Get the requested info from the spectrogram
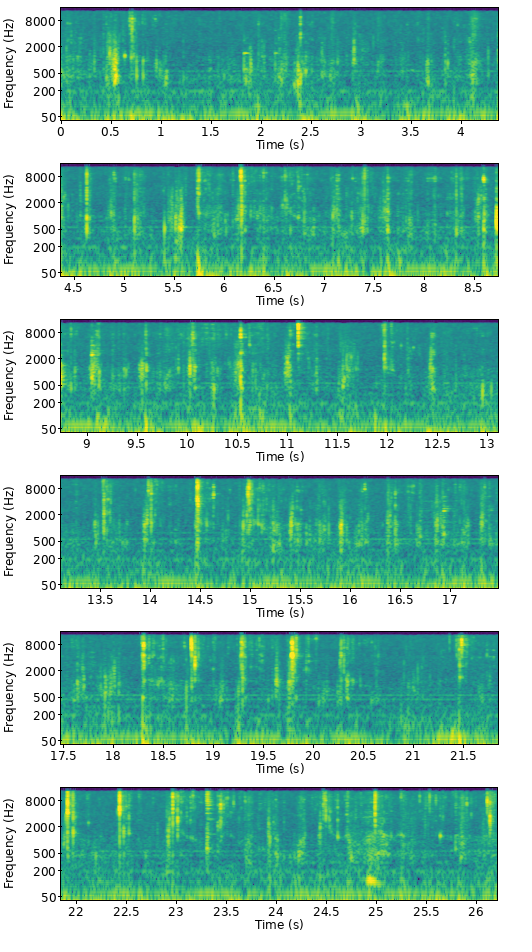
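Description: A person chewing close to the microphone, with many short, crisp crunches throughout as cabbage and radish kimchi are bitten and chewed.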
